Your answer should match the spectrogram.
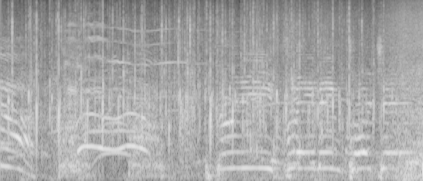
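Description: A high, drawn-out voice cry that rises and falls in pitch about a second in, then a run of short repeated cries from about halfway through, much like the performer's shouts of "oh yeah".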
